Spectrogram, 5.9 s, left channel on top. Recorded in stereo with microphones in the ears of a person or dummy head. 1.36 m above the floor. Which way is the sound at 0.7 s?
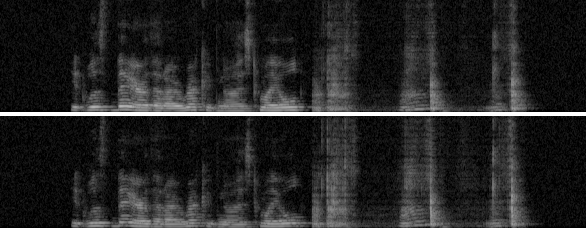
70° left (ahead or behind).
